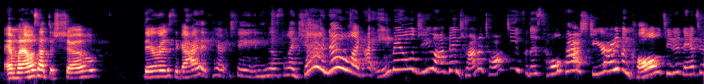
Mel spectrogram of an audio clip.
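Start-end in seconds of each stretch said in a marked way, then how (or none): 3.8-8.8 high-pitched retold complaint; imitated grievance in a raised voice; mimicking a complaining man. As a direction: pitch it way up as an aggrieved caller.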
